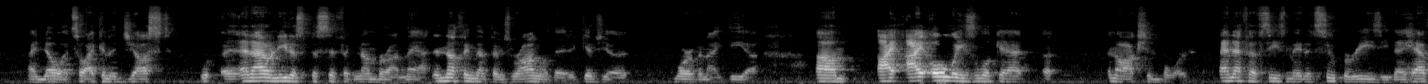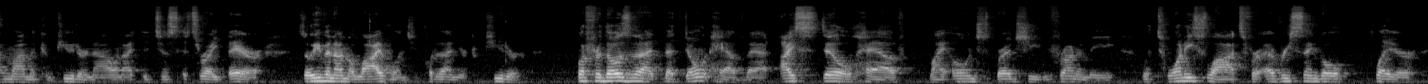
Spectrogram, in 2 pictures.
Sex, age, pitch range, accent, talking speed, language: male, 30-49, 115-145 Hz, American, 205 wpm, English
